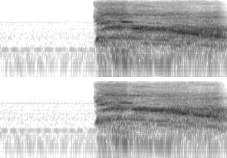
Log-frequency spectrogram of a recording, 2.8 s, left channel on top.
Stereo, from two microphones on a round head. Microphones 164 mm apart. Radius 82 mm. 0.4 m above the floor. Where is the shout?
30° left (ahead or behind), 1.1 m; by 2.8 s 25° right (ahead or behind), 1.0 m.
